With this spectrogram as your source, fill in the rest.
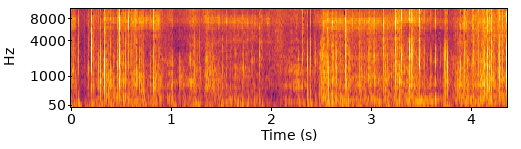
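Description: Long pointed nails tap and scratch across the textured surface of a flat, bright red crocodile-embossed leather clutch lying on a bedsheet. A dense stream of soft, quick taps and dry scratching rustles runs throughout, mostly low and muffled with brief brighter clicks. It eases slightly around the middle before picking back up.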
